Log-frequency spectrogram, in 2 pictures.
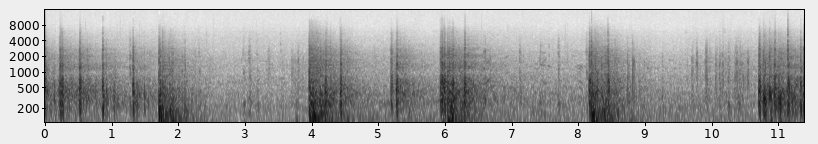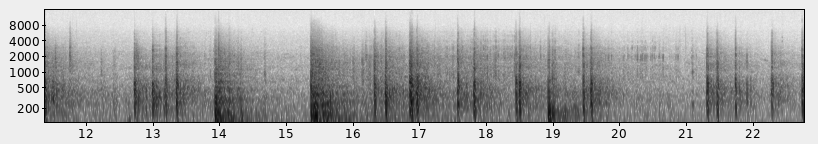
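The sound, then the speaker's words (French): Fireworks burst on the banks of the Sumida river in Tokyo: many loud, sharp booms and crackling pops in an irregular series, some clustered close together, over a low steady rumble. “C'est le feu d'artifice sur les bords de la Sumida que vous m'aviez promis.”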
